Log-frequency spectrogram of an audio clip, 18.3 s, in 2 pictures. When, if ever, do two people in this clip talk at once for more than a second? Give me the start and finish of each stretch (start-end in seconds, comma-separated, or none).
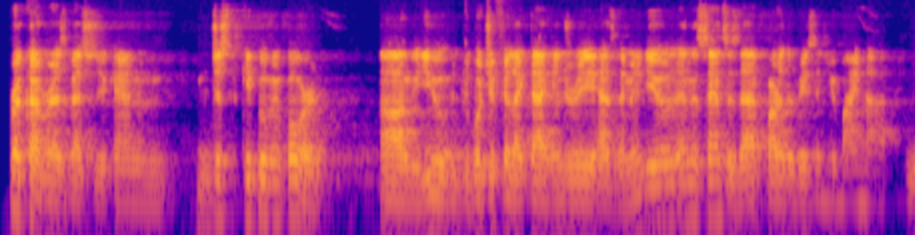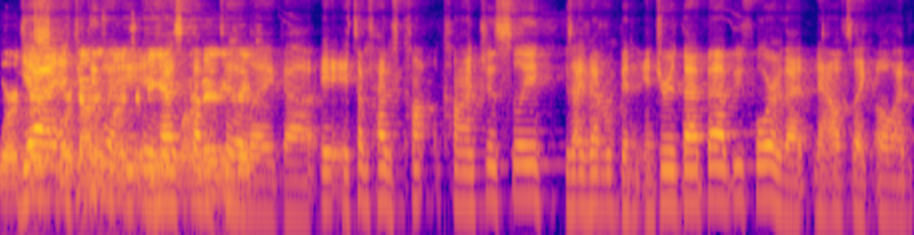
9.3-11.7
